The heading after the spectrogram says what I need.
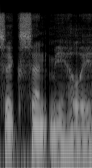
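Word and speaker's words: Csikszentmihalyi: The psychologist Mihi cioli pronounced six sent Miholi has done more than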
